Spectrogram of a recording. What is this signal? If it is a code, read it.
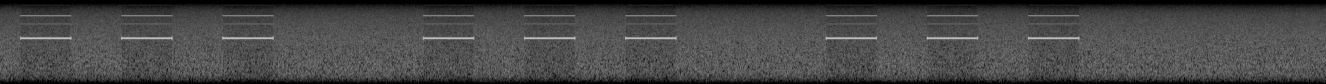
Alarm pattern, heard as an alarm's beeps, played three times, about 3400 Hz. Temporal three. Smoke or fire, evacuate.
